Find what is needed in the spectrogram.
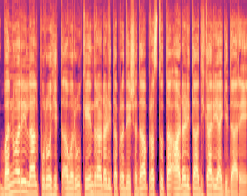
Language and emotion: Kannada, neutral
